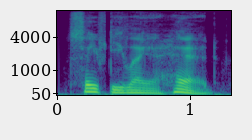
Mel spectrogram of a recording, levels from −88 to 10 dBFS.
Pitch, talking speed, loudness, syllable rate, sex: 100 Hz, 135 wpm, -17 LUFS, 5.5 syllables/s, male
